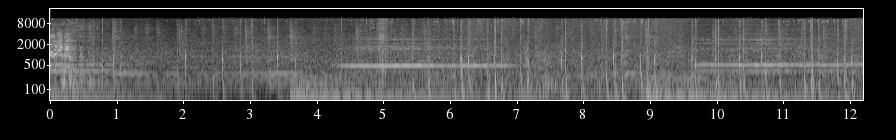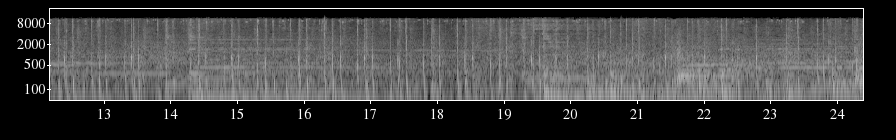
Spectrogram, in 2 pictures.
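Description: A horse galloping in The Witcher 3 video game, rapid rhythmic hoofbeats clip-clopping steadily over many seconds with a whinny and occasional game sound effects mixed in.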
